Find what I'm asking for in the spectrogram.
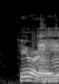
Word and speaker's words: Peoria: Peoria? – Peoria, yep.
